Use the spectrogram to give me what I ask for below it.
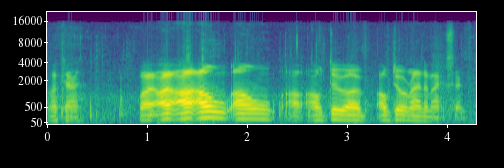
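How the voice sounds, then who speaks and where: Lively esports commentator. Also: male voice, mid-range voice, normal speed, clean tone. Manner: joking, teasing, excitable banter.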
